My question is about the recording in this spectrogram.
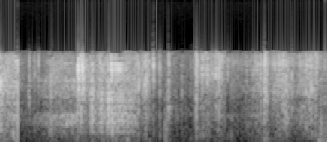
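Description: Plastic wrapping on a sealed trading-card pack crackling and rustling as it is sliced open by hand, with several sharp clicks.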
